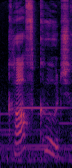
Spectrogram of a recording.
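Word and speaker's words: Cahciua: address my individual person i believe it will be pronounced cough cooch we have encountered beings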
